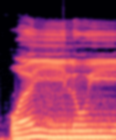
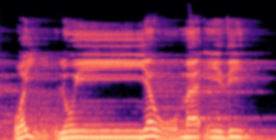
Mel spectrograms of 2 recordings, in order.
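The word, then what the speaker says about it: وَيْلٌ: dialirkan wa coba semuanya wailu jadi tidak dibaca wauidzi yaumaid Lil mukadizibin tidak tapi dibaca wail yaumid Lil mukadzibin ya dibaca Nam ini sifat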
